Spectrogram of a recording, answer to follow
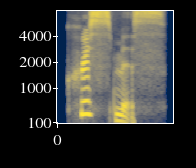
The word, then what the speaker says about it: Christmas: You don't pronounce the T at all. It disappears. Common examples: listen to listen. often to often. Castle to castle. Whistle to whistle. Fasten to fasten. Christmas to Christmas.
